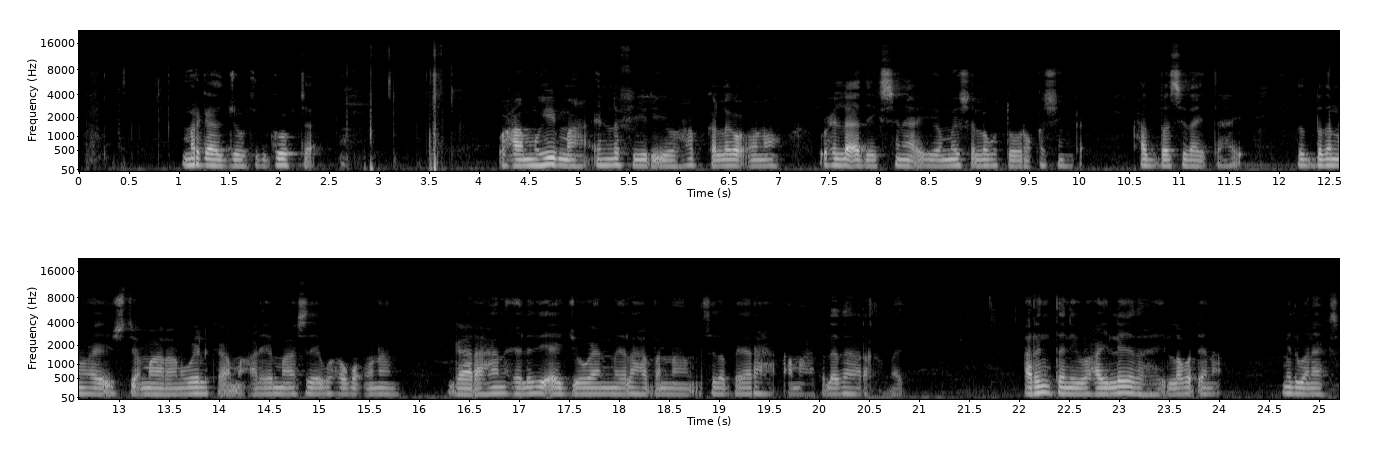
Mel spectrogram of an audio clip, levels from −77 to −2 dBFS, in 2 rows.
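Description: Nothing in the recording stood out as a technical problem on listening.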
